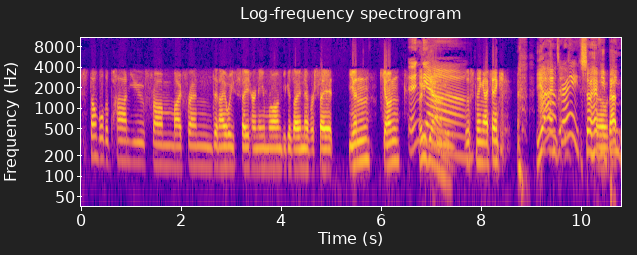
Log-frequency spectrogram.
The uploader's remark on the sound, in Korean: (청취자 전화연결).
